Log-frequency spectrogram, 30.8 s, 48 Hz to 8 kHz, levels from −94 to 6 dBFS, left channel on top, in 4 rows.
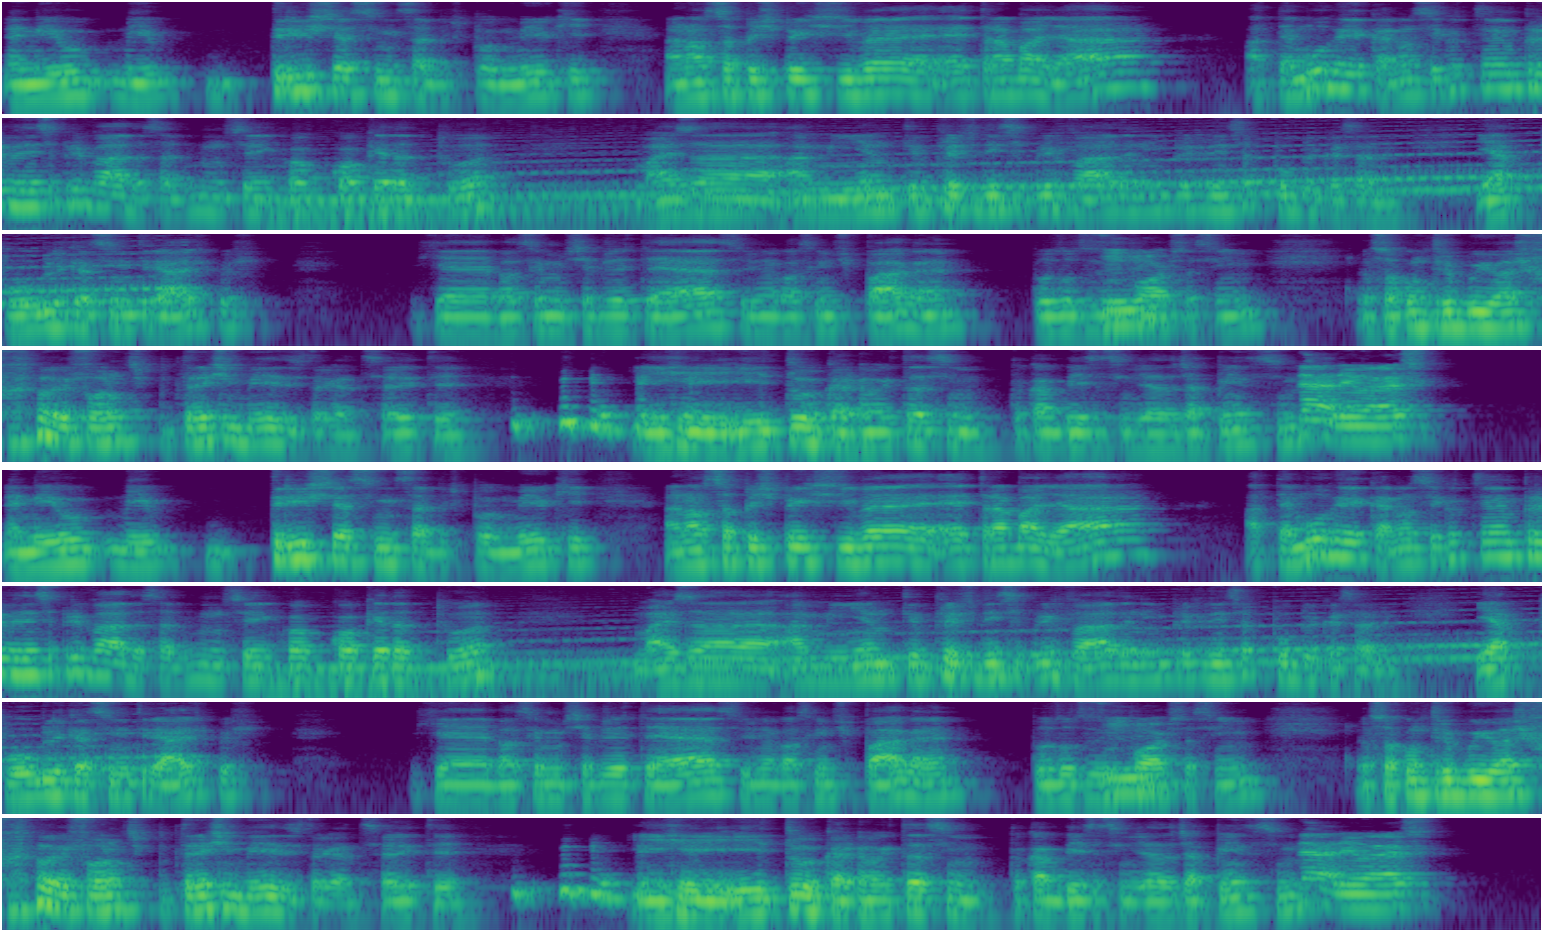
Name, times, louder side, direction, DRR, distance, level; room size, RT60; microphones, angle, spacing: voice 1, 0.0-2.9 3.3-5.7 6.2-10.2 10.9-14.7 15.1-16.6 17.6-20.2 20.6-21.9 22.2-25.4 26.3-29.6, right 2 dB, 55° right, 0.5 m, -25 dB
sound 1, 9.0-16.4, left 1 dB, 85° left, 0.8 m, -36 dB
voice 2, 20.9-21.3 25.6-26.4 29.6-30.2, left 1 dB, 30° left, 0.5 m, -24 dB
2.3 x 2.1 x 2.9 m
head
